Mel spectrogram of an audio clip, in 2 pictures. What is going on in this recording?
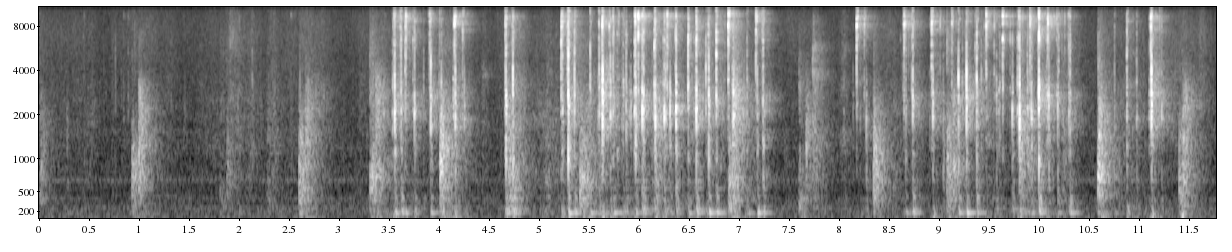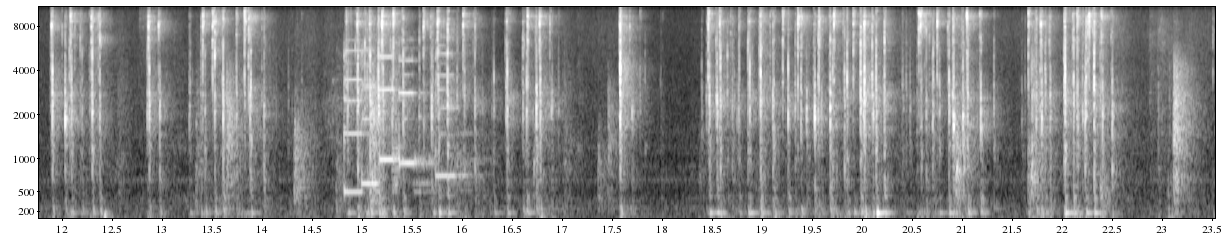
My roommate is walking in the background. I start typing on my keyboard, phone notification rings, I continue typing and footsteps are still heard.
